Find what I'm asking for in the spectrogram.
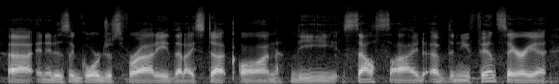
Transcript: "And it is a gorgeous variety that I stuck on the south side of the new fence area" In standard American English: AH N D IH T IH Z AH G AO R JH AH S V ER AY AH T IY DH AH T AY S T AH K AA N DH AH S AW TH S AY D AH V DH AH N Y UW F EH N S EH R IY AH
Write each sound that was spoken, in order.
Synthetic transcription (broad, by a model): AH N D IH T IH Z AH G AO R JH AH S V ER AY AH T IY DH AH T AY S T AH K N DH AH S AW TH S AY D AH V DH AH N Y UW F EH N S EH R IY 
